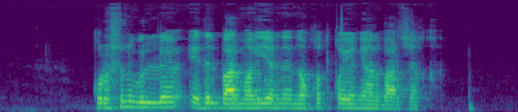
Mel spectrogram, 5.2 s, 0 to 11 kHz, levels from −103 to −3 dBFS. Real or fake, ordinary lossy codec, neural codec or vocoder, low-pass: real; AAC, 32 kbps; none; 9.9 kHz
